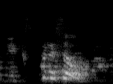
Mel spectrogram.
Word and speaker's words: espresso: it's pizza pizza so another word that is expresso yes and it's an Italian word and again this the stress is in the middle so we say espresso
